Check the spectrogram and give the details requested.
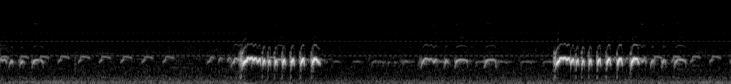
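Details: Fast-singing local zebra dove used as a lure for other doves. Soft rhythmic coos lead into a loud rattling burst of rapid staccato notes, a quieter stretch of spaced coos, then a second equally rapid burst.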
